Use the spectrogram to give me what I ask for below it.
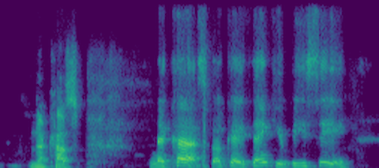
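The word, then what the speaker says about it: Nakusp: knock-ups how do you say it it's it's nakasp mccusk okay thank you bc and he is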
